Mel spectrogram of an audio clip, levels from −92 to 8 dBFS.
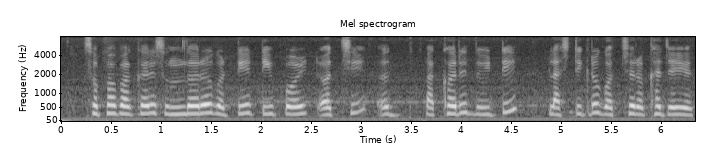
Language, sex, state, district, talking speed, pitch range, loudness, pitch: Odia, female, Odisha, Malkangiri, 150 wpm, 255-285 Hz, -15 LUFS, 270 Hz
